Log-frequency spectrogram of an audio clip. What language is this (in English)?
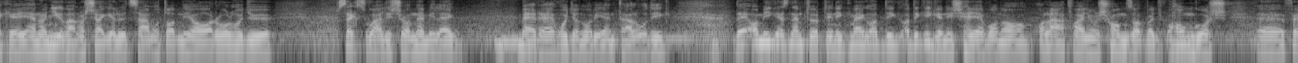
Hungarian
